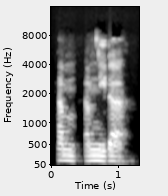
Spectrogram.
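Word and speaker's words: 합니다: Itu kok dibacai kok ham pakai M. Kenapa dibacanya ham? Jadi ini juga ada aturan pelafalannya. Jadi ini kan ada huruf P. Ya. Jadi kalau ada huruf P bertemu huruf niun, jadinya si P-nya ini berubah jadi M.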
